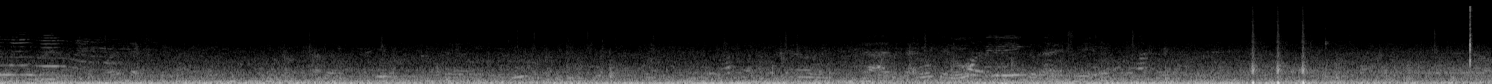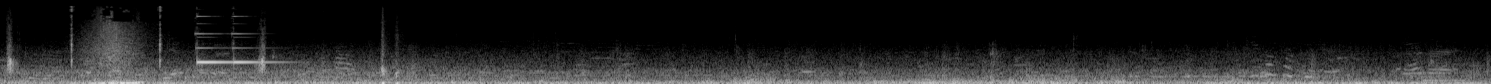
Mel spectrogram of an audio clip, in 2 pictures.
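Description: Background chatter of passers-by on a busy boardwalk over a steady low rumble. A little past halfway comes a brief loud burst of noise, then a short ringing tone and a few sharp clicks.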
